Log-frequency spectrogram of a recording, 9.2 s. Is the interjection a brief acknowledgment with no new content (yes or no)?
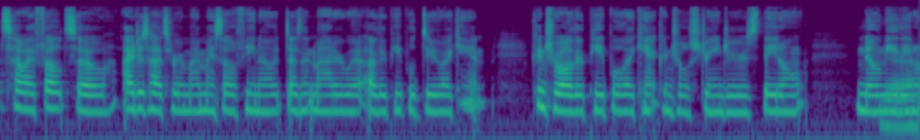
yes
